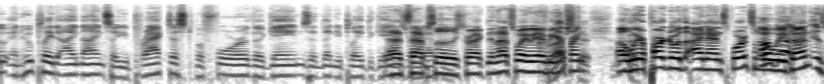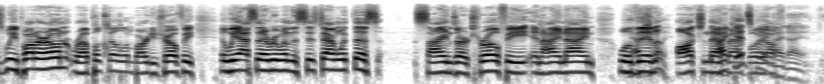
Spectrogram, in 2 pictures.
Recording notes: live on Radio Row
